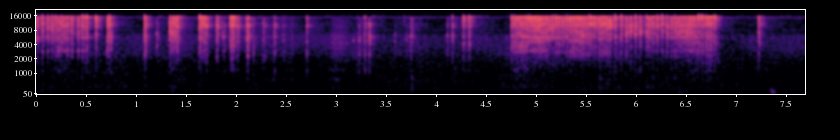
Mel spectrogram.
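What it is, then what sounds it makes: Steel ratchet wrench. A solid chrome steel flex-head ratchet wrench, held in the hand with a second steel wrench engaged in its head, is cranked back and forth. It makes sharp, bright, dry pawl clicks in short scattered bursts, then a dense, rapid run of clicking for about two seconds. A few last clicks trail off at the end.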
